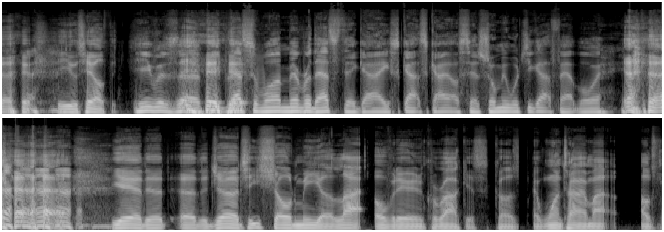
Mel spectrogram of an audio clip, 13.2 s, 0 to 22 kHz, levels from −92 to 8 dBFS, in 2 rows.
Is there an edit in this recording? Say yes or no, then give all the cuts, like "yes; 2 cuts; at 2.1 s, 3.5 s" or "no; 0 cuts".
yes; 2 cuts; at 10.3 s, 11.8 s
